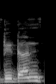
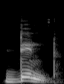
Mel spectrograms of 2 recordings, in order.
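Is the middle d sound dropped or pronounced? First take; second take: pronounced; dropped. First: The middle d sound is pronounced. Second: The middle d sound is dropped. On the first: "इसे कई लोग डिडंट भी कहते हैं" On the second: "ये इसे डिंट भी कहते हैं"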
